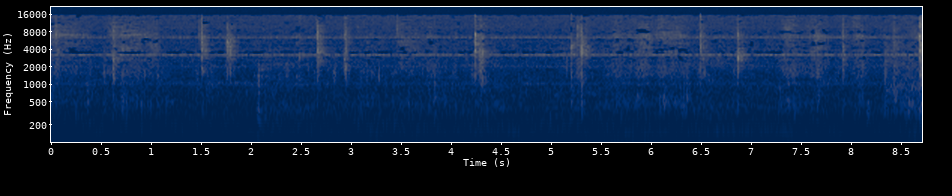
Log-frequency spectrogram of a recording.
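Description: Faint, irregular mouth clicks and smacks of chewing rice and chicken curry, with a faint steady high-pitched whine underneath.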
